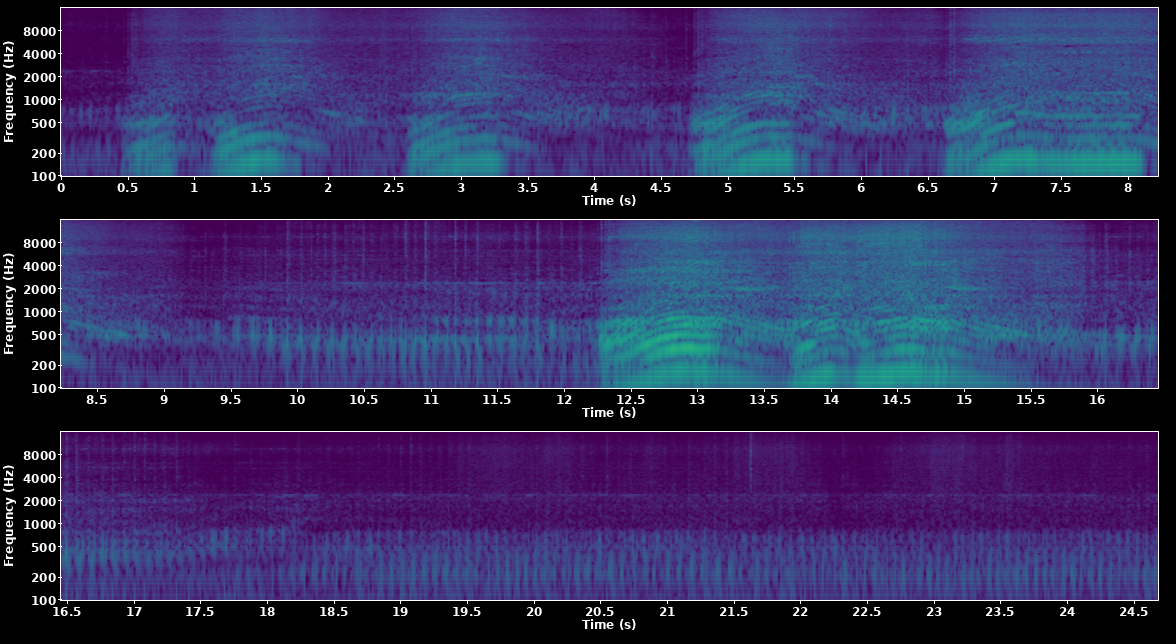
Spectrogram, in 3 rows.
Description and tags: chainsaw sawing nearby4
chainsaw, nearby, sawing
